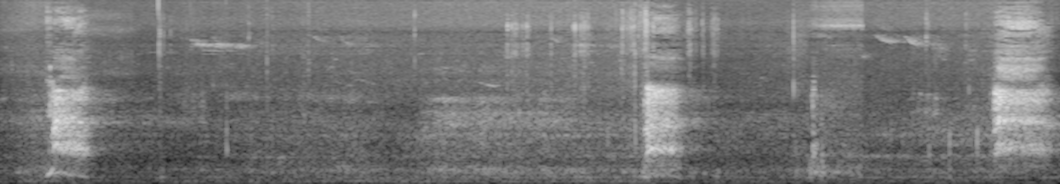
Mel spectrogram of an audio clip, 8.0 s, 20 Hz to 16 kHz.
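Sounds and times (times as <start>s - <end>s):
roe deer barking outdoors: 0.4s - 0.9s, 4.8s - 5.3s, 7.4s - 7.9s.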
